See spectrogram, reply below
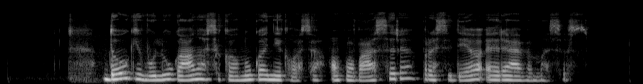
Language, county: Lithuanian, Vilnius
